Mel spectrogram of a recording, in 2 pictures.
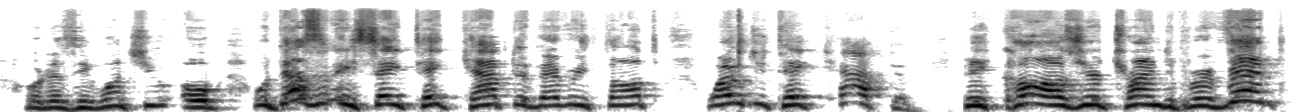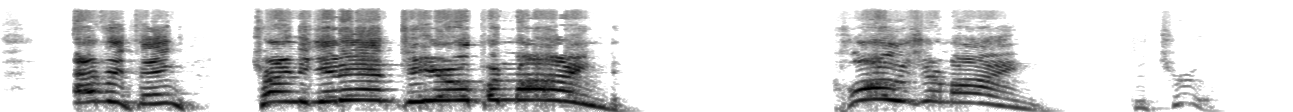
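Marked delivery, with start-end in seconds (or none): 6.8-12.5 fired-up yelling, climbing in pitch. Speaker addressing the folks one morning; yelling. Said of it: "I don't know why I'm yelling so much this morning".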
